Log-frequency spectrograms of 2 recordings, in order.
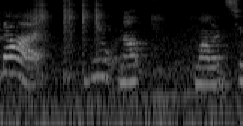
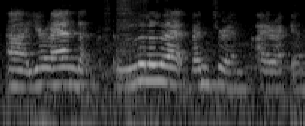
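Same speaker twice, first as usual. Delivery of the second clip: halting read in a pirate brogue; put-on, inconsistent pirate accent; bad pirate accent; 4 dB louder than usual. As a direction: play a pirate innkeeper, accent wobbling. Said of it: "Incoming bad accent".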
